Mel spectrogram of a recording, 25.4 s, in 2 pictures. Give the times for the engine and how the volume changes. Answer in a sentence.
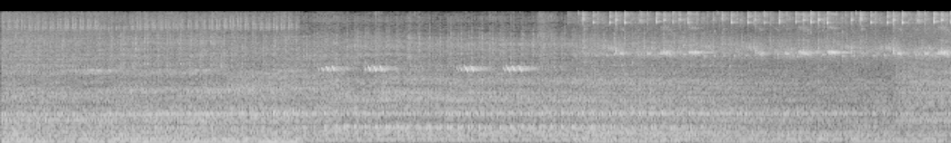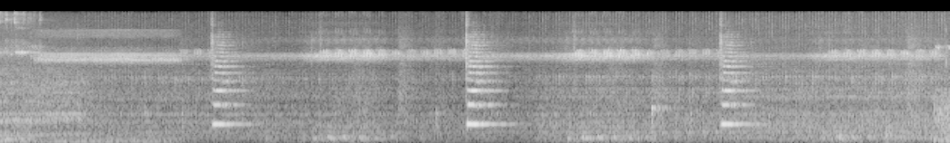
The engine can be heard from 0.0 to 25.3 s, getting quieter then louder.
